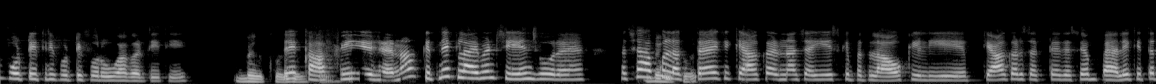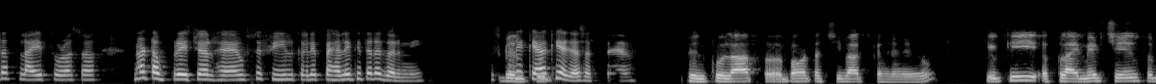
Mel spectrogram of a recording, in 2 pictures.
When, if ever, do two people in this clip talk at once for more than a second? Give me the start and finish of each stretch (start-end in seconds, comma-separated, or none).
none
